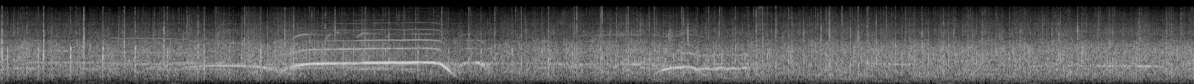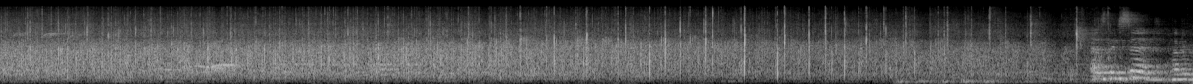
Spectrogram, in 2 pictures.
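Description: A large crowd applauds loudly and steadily in a big hall.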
